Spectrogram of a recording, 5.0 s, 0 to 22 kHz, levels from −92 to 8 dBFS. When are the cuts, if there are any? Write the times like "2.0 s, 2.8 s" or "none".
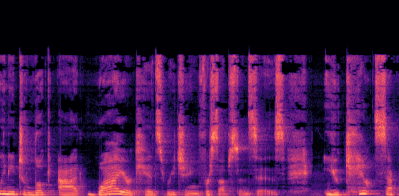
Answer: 1.0 s, 3.9 s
